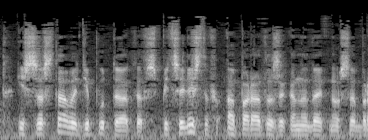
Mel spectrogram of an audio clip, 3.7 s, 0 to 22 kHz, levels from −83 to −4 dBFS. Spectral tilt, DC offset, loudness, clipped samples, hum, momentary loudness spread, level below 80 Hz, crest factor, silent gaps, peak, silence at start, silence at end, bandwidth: -3 dB/octave; under 0.1%; -16 LUFS; under 0.1%; none; 5 LU; -42 dBFS; 14 dB; none; -2 dBFS; 0 s; 0 s; 15 kHz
